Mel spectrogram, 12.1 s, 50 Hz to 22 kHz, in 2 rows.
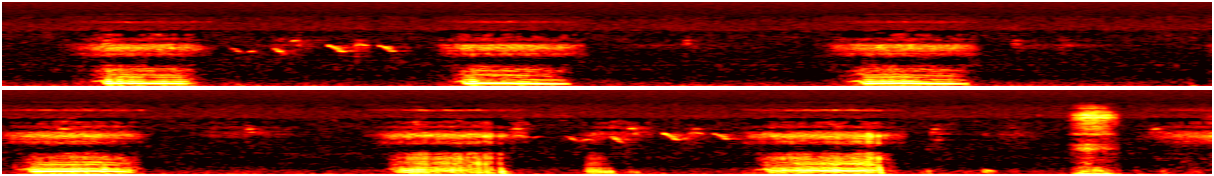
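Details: Person snoring: regular rumbling snores about every two seconds, roughly 32 a minute, with quiet gaps between; steady snoring.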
